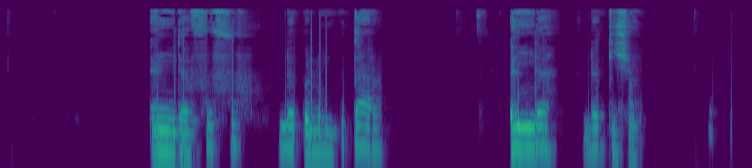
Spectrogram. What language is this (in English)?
Ngombale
